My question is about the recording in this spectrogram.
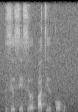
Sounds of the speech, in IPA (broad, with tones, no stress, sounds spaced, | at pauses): zʲ o˦ sʲ ɛ˨ sʲ ɔ˨ ə̯ p a˨ tʲ ɨː˦ k o˦ b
